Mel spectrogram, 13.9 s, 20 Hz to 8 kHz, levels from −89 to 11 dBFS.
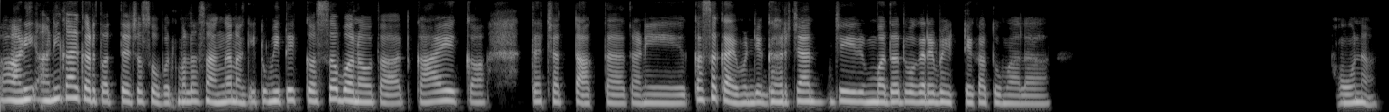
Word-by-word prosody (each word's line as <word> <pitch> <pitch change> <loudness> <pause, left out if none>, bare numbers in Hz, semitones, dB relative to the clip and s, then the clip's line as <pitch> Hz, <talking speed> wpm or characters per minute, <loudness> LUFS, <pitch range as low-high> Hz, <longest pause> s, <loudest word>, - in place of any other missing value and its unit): आणि 240 +1 +6
आणि 235 +3 +5
काय 290 0 +4
करतात 230 -4 +2
त्याच्यासोबत 210 -2 -2
मला 210 +1 0
सांगा 205 0 +2
ना 205 - +2
की 215 - -5
तुम्ही 225 0 +3
ते 240 - +3
कसं 235 +3 +1
बनवतात 205 -5 +1
काय 215 +3 +1
का 195 -1 -5 0.5
त्याच्यात 215 -1 -3 0.2
टाकतात 180 0 -3
आणि 180 0 -3
कसं 255 +2 +1
काय 225 -5 +5
म्हणजे 190 +2 -1
घरच्यांची 210 +1 0
मदत 205 0 +2
वगैरे 205 0 +1
भेटते 195 0 -3
का 195 +1 -3
तुम्हाला? 175 -2 -5 3.0
हो 185 0 -1
ना. 195 -5 0
205 Hz, 125 wpm, -24 LUFS, 190-220 Hz, 3.0 s, आणि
